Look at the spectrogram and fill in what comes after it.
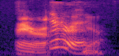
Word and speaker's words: Cera: Sweet Chuck would be Michael Sarah. Sarah? How do you say it? C-E-R-A? – Sarah.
